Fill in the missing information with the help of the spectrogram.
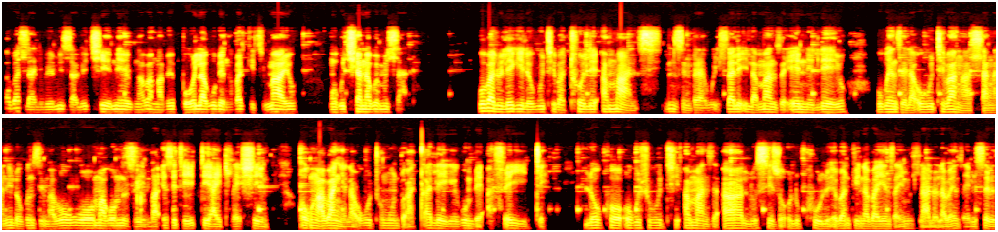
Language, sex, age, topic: North Ndebele, male, 36-49, health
